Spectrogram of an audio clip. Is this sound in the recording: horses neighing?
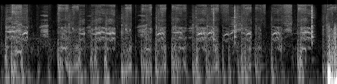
yes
